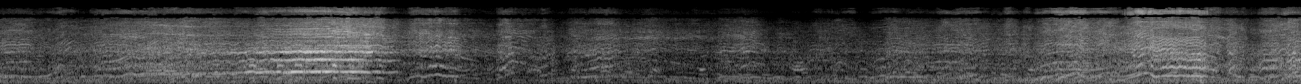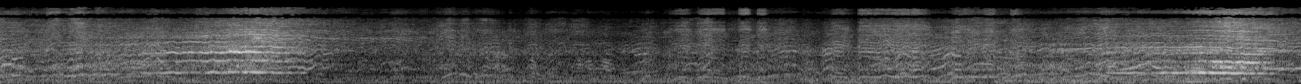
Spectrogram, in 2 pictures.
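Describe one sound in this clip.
Small electric motors whine high as toy cars race past, rising and fading with each pass.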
